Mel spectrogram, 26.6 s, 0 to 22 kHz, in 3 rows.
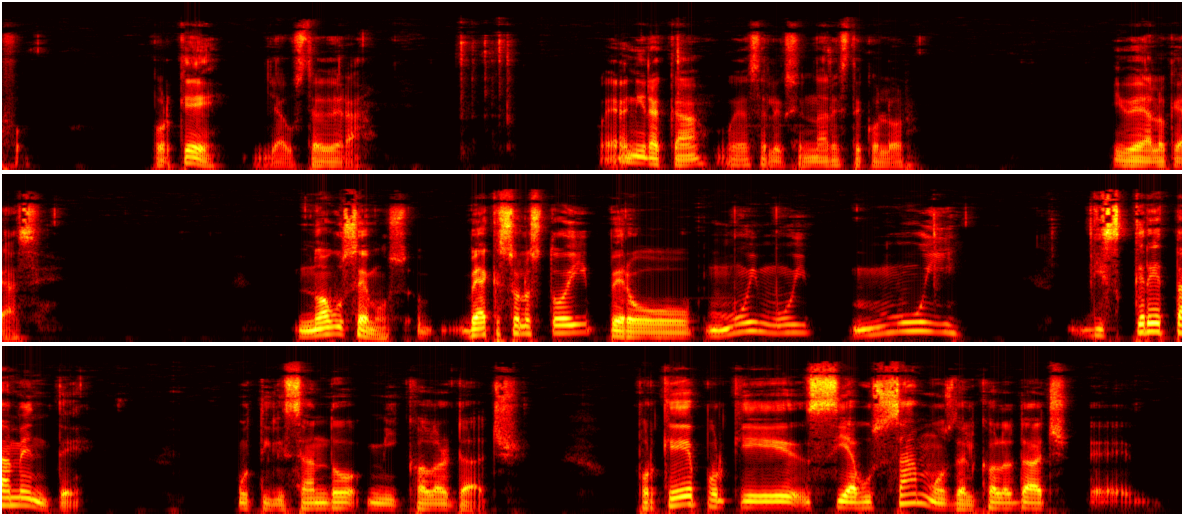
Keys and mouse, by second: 0.4 click, 1.7 click, 2.1 click, 3.8 click, 4.5 click, 4.9 KP_Add, 5.4 click, 7.3 ctrl+click, 8.5 click, 9.2 click, 10.2 click, 10.5 click, 11.6 click, 12.4 click, 13.0 click, 13.7-15.0 drag, 15.4 click, 15.8 click, 18.7 ctrl+click, 19.2 ctrl+click, 19.6 ctrl+click, 20.7 click, 21.1 click, 22.1-23.5 drag, 23.9-26.1 drag, 26.2 middle click.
